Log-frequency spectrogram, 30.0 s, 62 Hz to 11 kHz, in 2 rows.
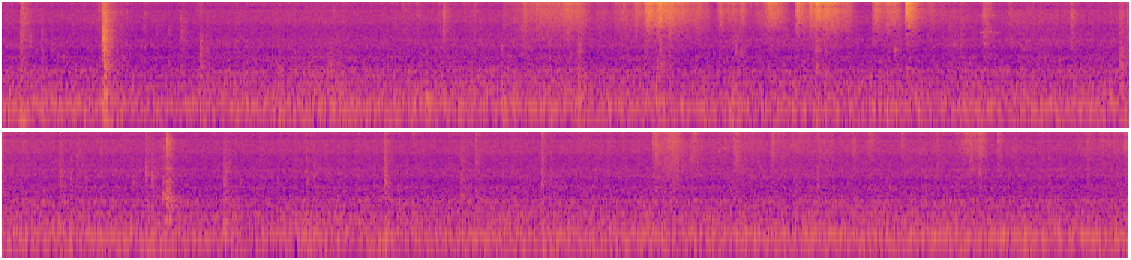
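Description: Indesit IDC8T3 condenser tumble dryer running mid-cycle: a steady motor and fan hum as the drum turns, with occasional clicks and a few brief bursts of hiss.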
